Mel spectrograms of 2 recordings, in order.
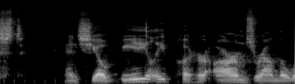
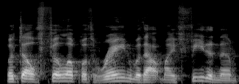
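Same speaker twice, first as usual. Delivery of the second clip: protesting; 5 semitones higher, 6 dB louder than usual. A narrator's reading. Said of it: "protested Ramona".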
